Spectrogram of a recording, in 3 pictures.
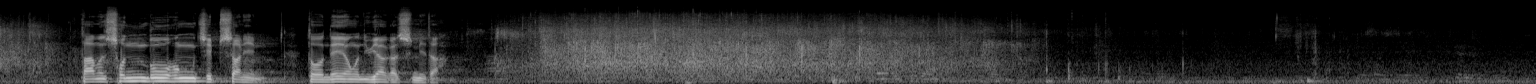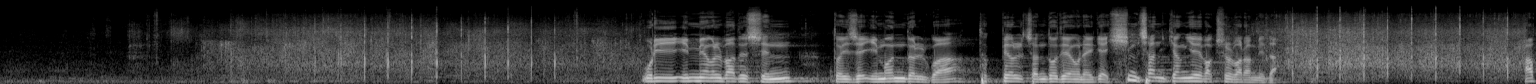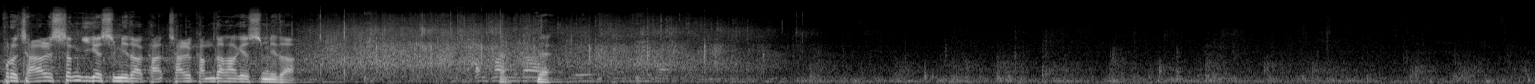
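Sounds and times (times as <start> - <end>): congregation applauding: 0.0 - 0.9, 4.9 - 10.6, 17.0 - 22.6, 27.6 - 39.0.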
